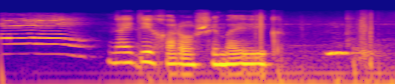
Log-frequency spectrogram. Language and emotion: Russian, neutral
